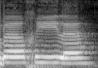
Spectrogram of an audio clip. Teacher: sini ada nun sukun bertemu huruf ba ini dinamakan iqlab maka Nun sukunnya dibaca mim dengan gunah yang dipanjangkan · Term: iklab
